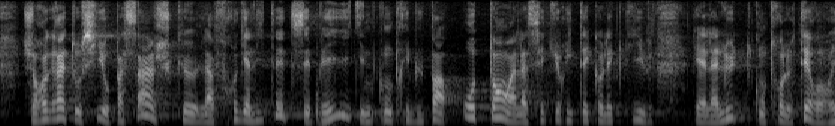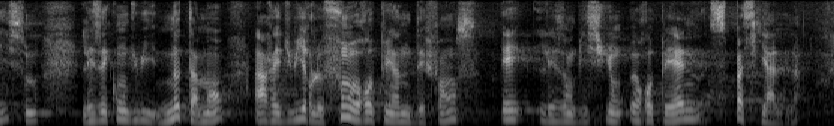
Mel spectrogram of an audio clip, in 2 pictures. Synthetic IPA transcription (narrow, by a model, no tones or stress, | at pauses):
ʒ̥əʁəɡʁɛt̪osiopasaʒkəlafχyɡalit̪ed̪əsepeikʲinəkɔ̃t̪χibypaot̪ɑ̃alasekʲyʁit̪ekɔlɛkt̪ʰiv | ealalyt̪kɔ̃t̪χələt̪eʁɔʁismlezɛkɔ̃d̪ɥinɔt̪amɑ̃aʁed̪ɥiʁləfɔ̃øʁɔpeɛ̃d̪əd̪efɑ̃s | elezɑ̃bisjɔ̃øʁɔpeɛnspasjal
